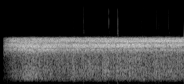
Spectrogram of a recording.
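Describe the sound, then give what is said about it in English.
A loud, steady shushing sound, a voice imitating white noise with a hissing rush held continuously for about two seconds, with no other sounds, made to send love with white noise. “Okay, send love with white noise.”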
